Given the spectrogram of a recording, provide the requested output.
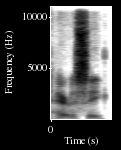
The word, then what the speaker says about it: heresy: think so I we we pronounce the h though we pronounce the hu Heresy.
